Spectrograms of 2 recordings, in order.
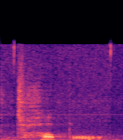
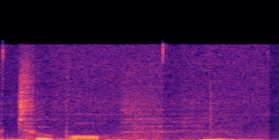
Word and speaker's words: tuple: store things in a tupple or Tuple not sure what pronunciation you like I I'll stick with tupple um basically TPP just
